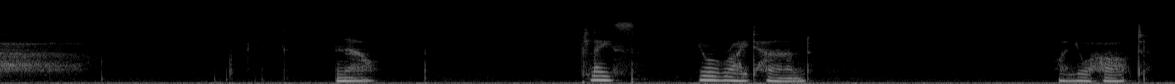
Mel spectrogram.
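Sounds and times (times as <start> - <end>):
breath in through the nose and out through the mouth: 0.0 - 1.1, 8.2 - 9.0
quiet low hum: 0.0 - 11.7
faint small clicks: 1.0 - 3.0
speech: 3.4 - 3.8, 5.8 - 6.4, 7.0 - 8.2, 10.6 - 11.6.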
